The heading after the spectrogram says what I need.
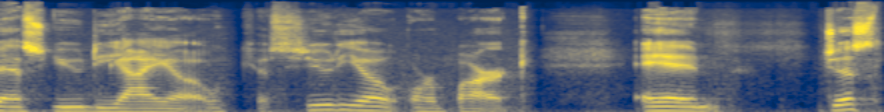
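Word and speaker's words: Qustodio: bark is one okay another one is called cudio and spelled with a q q us udio cudio or bark and just like we talked about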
